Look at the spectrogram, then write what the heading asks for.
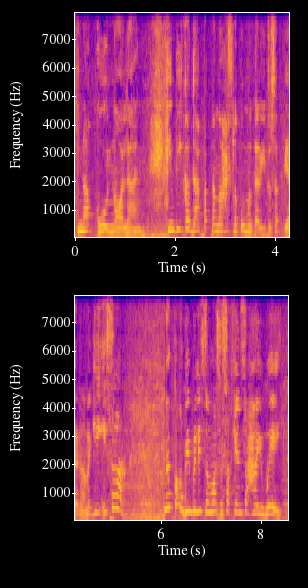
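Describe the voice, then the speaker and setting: An actress in a radio drama playing a caring, protective, motherly woman who gently fusses. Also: sits high, sing-song, moderate pace, music in the background. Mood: concerned, kindly. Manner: fussing, motherly.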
